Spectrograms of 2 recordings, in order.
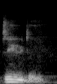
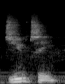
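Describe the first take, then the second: First: The middle T is soft, almost a D. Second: The middle T is pronounced clearly. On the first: The speaker calls it wrong. "without it sounding like duty" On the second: The speaker calls it right. "couldn't actually say duty"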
